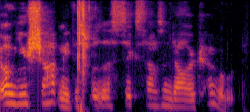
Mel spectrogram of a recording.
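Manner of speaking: very high, sarcastic delivery. Imitating Lucifer from a show he watched: sarcastic Lucifer voice. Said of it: "He's like".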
